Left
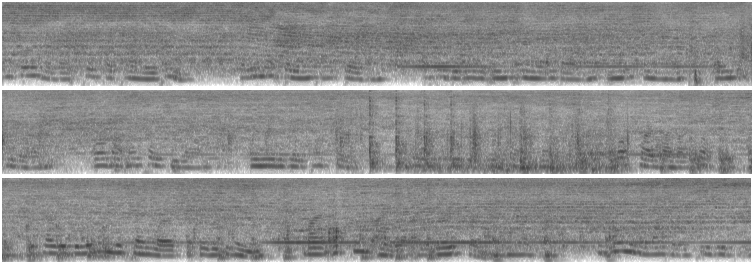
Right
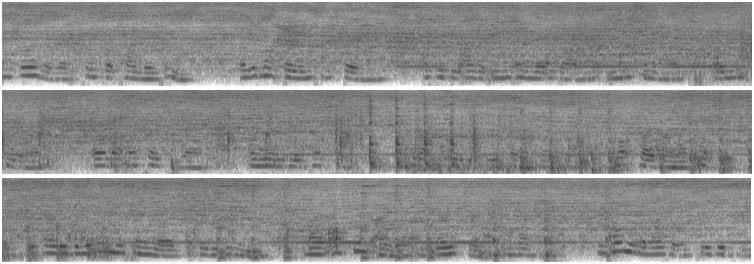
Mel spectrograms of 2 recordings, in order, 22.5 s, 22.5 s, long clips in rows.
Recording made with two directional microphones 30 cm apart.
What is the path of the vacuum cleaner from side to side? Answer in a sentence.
In this clip you hear the vacuum cleaner move from left to right and back again.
